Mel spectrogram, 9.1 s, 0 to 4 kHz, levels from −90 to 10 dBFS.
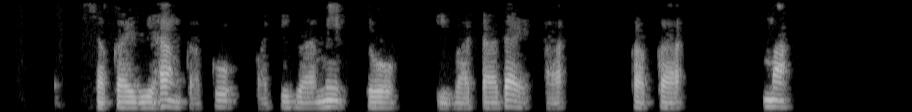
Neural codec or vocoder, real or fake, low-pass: none; real; 3.6 kHz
